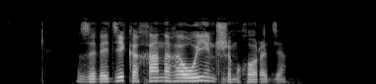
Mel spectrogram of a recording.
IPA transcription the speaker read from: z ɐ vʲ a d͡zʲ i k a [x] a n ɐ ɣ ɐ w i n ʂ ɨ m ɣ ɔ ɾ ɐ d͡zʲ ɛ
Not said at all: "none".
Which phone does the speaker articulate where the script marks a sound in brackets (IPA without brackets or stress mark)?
x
